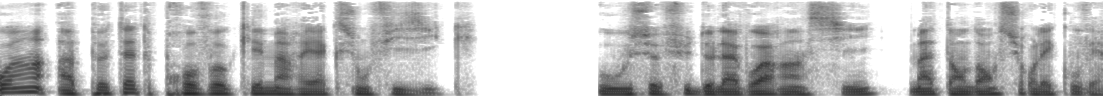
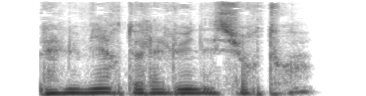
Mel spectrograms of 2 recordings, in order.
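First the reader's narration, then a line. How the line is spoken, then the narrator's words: Murmur. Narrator (French): murmura Aînée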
